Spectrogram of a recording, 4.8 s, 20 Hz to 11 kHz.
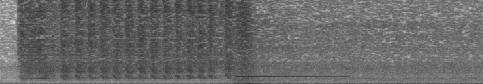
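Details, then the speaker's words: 5.9 Cummins diesel with two-year-old batteries and starter. Cranking is sluggish and hesitant, about six compression pulses a second for two seconds, before it fires and settles. The owner suspects the starter motor, which is under warranty. "thinking that starter motor because that was kind of hesitant kind of slow"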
